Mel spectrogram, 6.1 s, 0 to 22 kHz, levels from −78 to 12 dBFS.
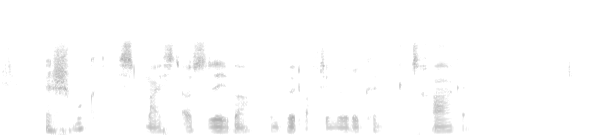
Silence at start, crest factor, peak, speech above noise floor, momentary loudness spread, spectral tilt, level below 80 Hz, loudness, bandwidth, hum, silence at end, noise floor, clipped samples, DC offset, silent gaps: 0.05 s; 22 dB; -36 dBFS; over 33 dB; 15 LU; -1.5 dB/octave; -86 dBFS; -54 LUFS; 7.4 kHz; none; 0.35 s; under -90 dBFS; under 0.1%; under 0.1%; 0.29-0.40 s, 2.58-2.71 s, 3.91-4.00 s, 4.78-5.67 s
